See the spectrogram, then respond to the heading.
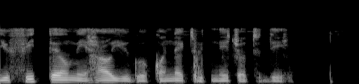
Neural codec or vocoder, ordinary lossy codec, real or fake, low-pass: none; none; real; 5.4 kHz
